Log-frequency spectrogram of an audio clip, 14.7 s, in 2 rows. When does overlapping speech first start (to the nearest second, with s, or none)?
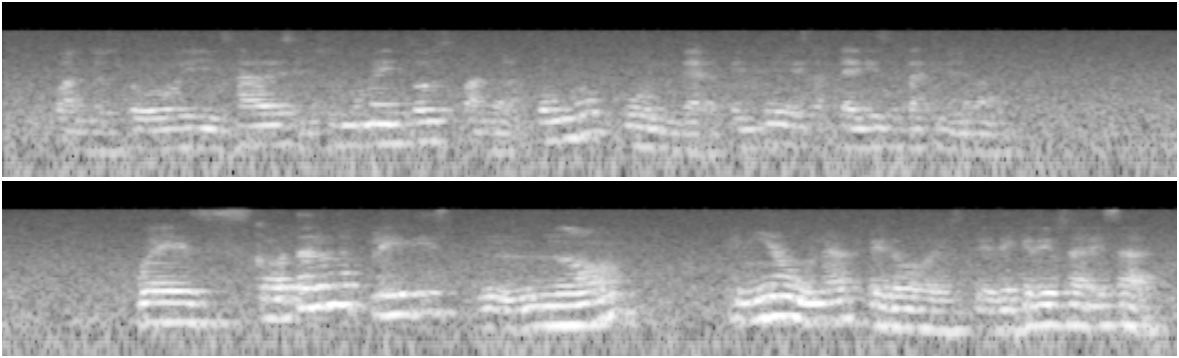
none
